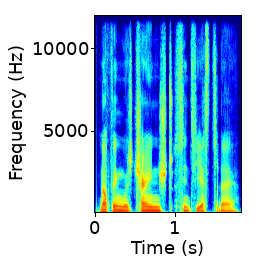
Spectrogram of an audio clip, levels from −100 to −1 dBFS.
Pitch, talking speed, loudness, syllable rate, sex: 105 Hz, 165 wpm, -20 LUFS, 5.9 syllables/s, male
